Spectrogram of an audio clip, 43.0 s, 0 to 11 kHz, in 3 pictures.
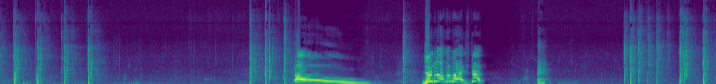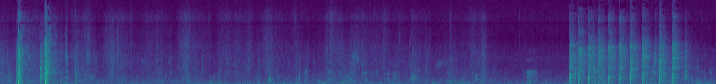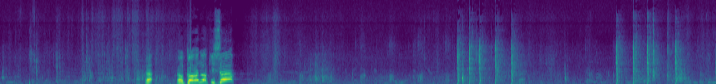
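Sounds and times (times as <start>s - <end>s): paintball markers firing: 37.8s - 39.1s, 40.9s - 42.4s.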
